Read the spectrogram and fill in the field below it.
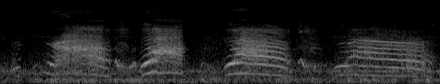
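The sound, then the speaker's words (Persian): A baby cries in repeated, wailing bursts with short gasping pauses between them, loud, with a low hum of background noise underneath. “بابا میگم خفش کن. اصلا برای چی موقع ساعت شروع تو با بچه اومدی بترو؟ خود بچه هم اینطوری اذیت میشه.”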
